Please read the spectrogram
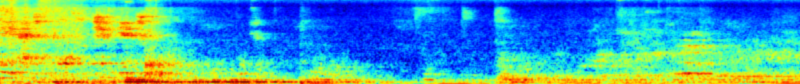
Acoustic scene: elevator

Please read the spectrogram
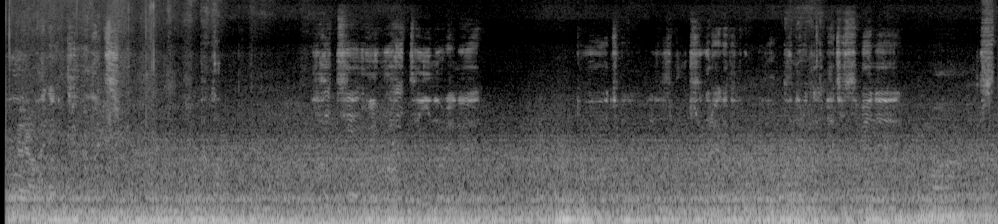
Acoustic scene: car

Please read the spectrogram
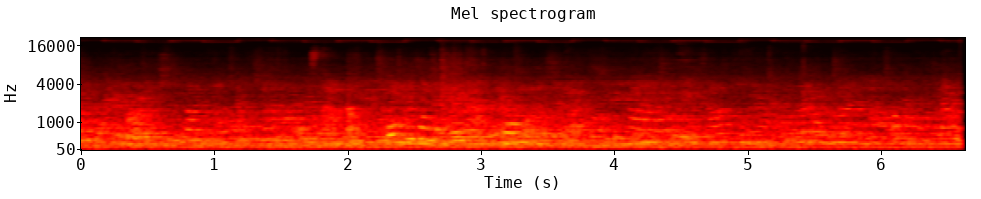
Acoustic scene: crowded indoor space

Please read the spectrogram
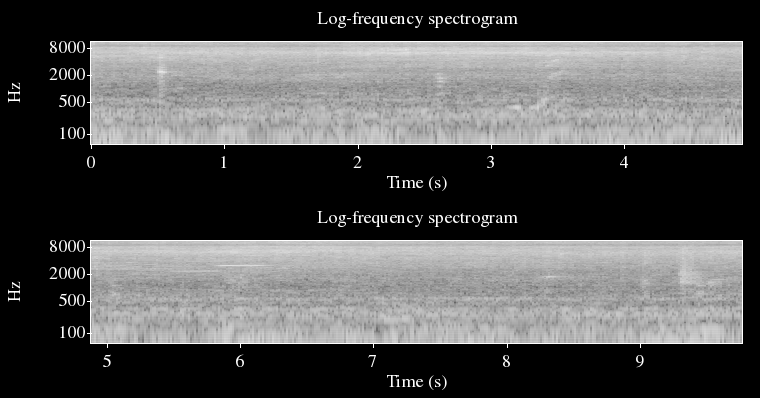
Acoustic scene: crowded indoor space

